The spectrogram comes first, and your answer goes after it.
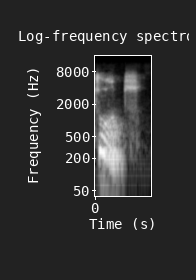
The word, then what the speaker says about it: taught: You pronounce it taught.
